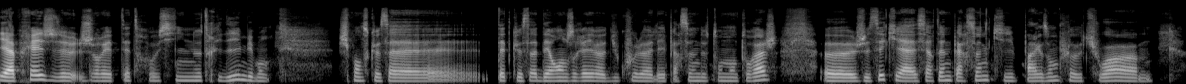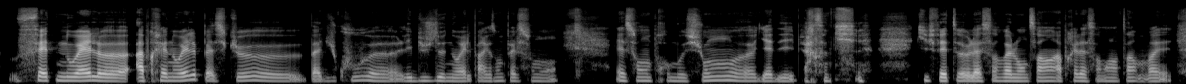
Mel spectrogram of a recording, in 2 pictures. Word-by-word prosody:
et 175 Hz, -, +10 dB
après 215 Hz, +7 st, +9 dB
je 175 Hz, -4 st, +2 dB
j'aurais 165 Hz, -2 st, +1 dB
peut-être 90 Hz, -, -7 dB
aussi 85 Hz, -, +1 dB
une 180 Hz, 0 st, -6 dB
autre 180 Hz, +1 st, -3 dB
idée, 190 Hz, +6 st, -2 dB
mais 200 Hz, -3 st, -2 dB
bon, 160 Hz, -2 st, -7 dB, 0.7 s
je -, -, +2 dB
pense 175 Hz, -2 st, 0 dB
que 170 Hz, -, -2 dB
ça 165 Hz, 0 st, +2 dB, 1.0 s
peut-être -, -, -1 dB
que 170 Hz, -, -2 dB
ça 170 Hz, +1 st, 0 dB
dérangerait, 170 Hz, 0 st, 0 dB
heu, 155 Hz, -, -4 dB
du 160 Hz, +1 st, -10 dB
coup, 170 Hz, -, -8 dB
la 160 Hz, -1 st, -1 dB
les 155 Hz, -, -5 dB
personnes 170 Hz, +2 st, -2 dB
de 165 Hz, -, -7 dB
ton 170 Hz, +1 st, -7 dB
entourage. 170 Hz, +6 st, +1 dB, 0.5 s
Heu, 160 Hz, -1 st, +4 dB
je 160 Hz, -, +3 dB
sais 220 Hz, +8 st, 0 dB
qu'il 195 Hz, -4 st, 0 dB
y -, -, +7 dB
a 155 Hz, 0 st, +5 dB
certaines 185 Hz, +4 st, -1 dB
personnes 195 Hz, +4 st, -1 dB
qui, 170 Hz, -4 st, -5 dB
par 155 Hz, -1 st, -1 dB
exemple, 175 Hz, +2 st, -4 dB
heu, 160 Hz, -1 st, -5 dB
tu -, -, -2 dB
vois, 165 Hz, -1 st, +2 dB
hem, -, -, -12 dB, 0.5 s
fêtent 180 Hz, -1 st, +5 dB
Noël, 175 Hz, 0 st, +7 dB
heu, 155 Hz, -3 st, +5 dB
après 170 Hz, +1 st, +4 dB
Noël 180 Hz, +6 st, +2 dB
parce -, -, 0 dB
que, 175 Hz, -, -5 dB
heu, 175 Hz, -4 st, -4 dB
bah, 75 Hz, -, 0 dB
du 75 Hz, -, -10 dB
coup, 185 Hz, +2 st, -9 dB
heu, 160 Hz, -3 st, -4 dB
les 160 Hz, -, -6 dB
buches 165 Hz, +1 st, -5 dB
de 170 Hz, -1 st, -2 dB
Noël, 155 Hz, -1 st, -3 dB
par -, -, -4 dB
exemple, 160 Hz, +1 st, -8 dB
elles 160 Hz, -, -5 dB
sont 155 Hz, 0 st, -6 dB, 0.6 s
elles 175 Hz, -, 0 dB
sont 175 Hz, -, 0 dB
en 170 Hz, -, -5 dB
promotion, 175 Hz, +4 st, -3 dB
heu, 80 Hz, -, -4 dB
il 80 Hz, -, -9 dB
y 80 Hz, -, 0 dB
a 80 Hz, -, +1 dB
des 75 Hz, 0 st, -6 dB
personnes 160 Hz, -, +1 dB
qui -, -, +3 dB, 0.5 s
qui 180 Hz, -, -4 dB
fêtent, 165 Hz, -1 st, +3 dB
heu, 80 Hz, -1 st, +2 dB
la 80 Hz, 0 st, +3 dB
Saint-Valentin 160 Hz, 0 st, 0 dB
après 165 Hz, -, -2 dB
la 160 Hz, -, 0 dB
Saint-Valentin, 160 Hz, +1 st, -5 dB
bon, -, -, -12 dB
bah 150 Hz, +1 st, -1 dB
et -, -, -8 dB
165 Hz, 215 wpm, -24 LUFS, 160-175 Hz, 1.0 s, et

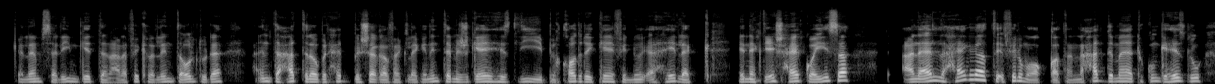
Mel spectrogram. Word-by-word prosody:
كلام 125 Hz, +3 st, -3 dB
سليم 125 Hz, +2 st, -3 dB
جدًا. 120 Hz, -5 st, -3 dB
على 95 Hz, +1 st, -3 dB
فكرة 125 Hz, -2 st, -5 dB
اللي 120 Hz, +4 st, -3 dB
أنت 130 Hz, +1 st, -4 dB
قُلته 125 Hz, -1 st, 0 dB
ده، 125 Hz, +3 st, 0 dB, 0.3 s
أنت 140 Hz, +1 st, 0 dB
حتّى 145 Hz, -2 st, +1 dB
لو 120 Hz, -, +5 dB
بتحب 130 Hz, +4 st, -4 dB
شغفك، 110 Hz, -2 st, +1 dB
لكن 110 Hz, +2 st, -4 dB
أنت 140 Hz, -1 st, -1 dB
مش 120 Hz, -2 st, -1 dB
جاهز 125 Hz, -1 st, +1 dB
ليه 120 Hz, -3 st, -4 dB
بقدر 125 Hz, +3 st, 0 dB
كافي 125 Hz, 0 st, -3 dB
إنه 110 Hz, +1 st, -5 dB
يأهّلك 135 Hz, +4 st, -2 dB, 0.3 s
إنّك 120 Hz, 0 st, 0 dB
تعيش 135 Hz, +5 st, +3 dB
حياة 140 Hz, -, +5 dB
كويسة، 155 Hz, +7 st, +4 dB
أ 190 Hz, -, -1 dB, 0.5 s
على 125 Hz, +1 st, +4 dB
أقل 160 Hz, +1 st, +4 dB
حاجة 210 Hz, +8 st, +4 dB
تقفله 195 Hz, -4 st, 0 dB
مؤقتًا، 100 Hz, -2 st, -2 dB
لحد 140 Hz, +9 st, 0 dB
ما 140 Hz, 0 st, +2 dB
تكون 150 Hz, +3 st, -7 dB
جاهز 145 Hz, +4 st, +1 dB
له 150 Hz, 0 st, 0 dB
125 Hz, 190 wpm, -23 LUFS, 115-140 Hz, 0.5 s, لو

